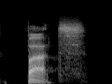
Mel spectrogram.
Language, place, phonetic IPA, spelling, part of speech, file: Occitan, Béarn, [ˈpats], patz, noun, LL-Q14185 (oci)-patz.wav
- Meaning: peace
